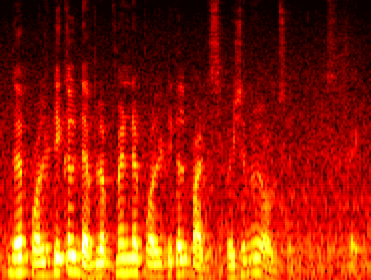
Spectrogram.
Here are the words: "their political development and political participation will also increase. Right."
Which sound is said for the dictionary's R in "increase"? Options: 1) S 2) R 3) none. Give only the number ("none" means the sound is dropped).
3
